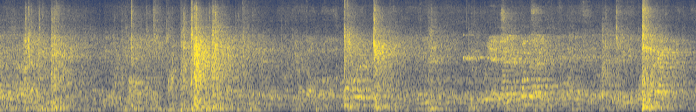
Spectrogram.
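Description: A ball is kicked with sharp thuds that echo around a large hall.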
